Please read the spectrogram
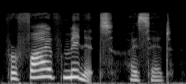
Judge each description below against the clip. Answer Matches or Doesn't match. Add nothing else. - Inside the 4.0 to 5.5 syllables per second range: Matches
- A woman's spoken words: Matches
